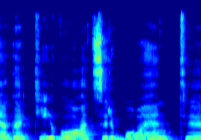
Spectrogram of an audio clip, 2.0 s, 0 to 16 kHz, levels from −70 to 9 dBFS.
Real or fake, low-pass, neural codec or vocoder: real; 14.4 kHz; none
